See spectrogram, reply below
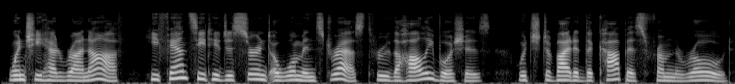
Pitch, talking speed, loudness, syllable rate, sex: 195 Hz, 190 wpm, -19 LUFS, 4.8 syllables/s, female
